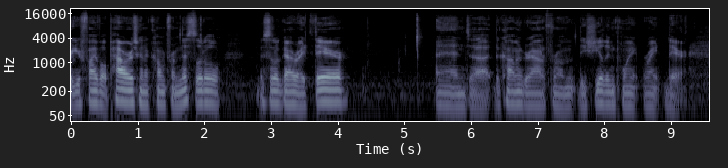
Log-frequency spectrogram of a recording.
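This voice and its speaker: A man with an unremarkable speaking voice talks at a moderate pace with a fairly low pitch and fairly even intonation. His loudness swings widely. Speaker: livestreamer doing electronics repair. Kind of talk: live stream tutorial. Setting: live stream at workbench.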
